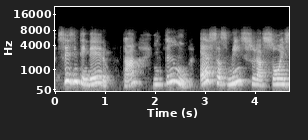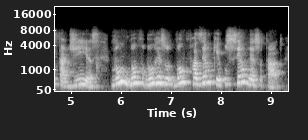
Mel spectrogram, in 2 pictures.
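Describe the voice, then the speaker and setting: Brazilian woman, brisk live-stream coach, higher voice, roomy and slightly muffled audio. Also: big pitch swings, a little mellow. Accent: Brazilian Portuguese. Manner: fast talker, admits rushing her words; peppers sentences with tag questions. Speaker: host of a live coaching session for health professionals. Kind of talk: live-streamed teaching talk.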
